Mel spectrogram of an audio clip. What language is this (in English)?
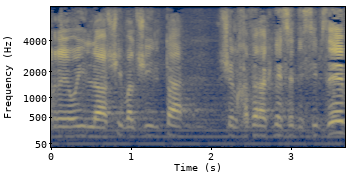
Hebrew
